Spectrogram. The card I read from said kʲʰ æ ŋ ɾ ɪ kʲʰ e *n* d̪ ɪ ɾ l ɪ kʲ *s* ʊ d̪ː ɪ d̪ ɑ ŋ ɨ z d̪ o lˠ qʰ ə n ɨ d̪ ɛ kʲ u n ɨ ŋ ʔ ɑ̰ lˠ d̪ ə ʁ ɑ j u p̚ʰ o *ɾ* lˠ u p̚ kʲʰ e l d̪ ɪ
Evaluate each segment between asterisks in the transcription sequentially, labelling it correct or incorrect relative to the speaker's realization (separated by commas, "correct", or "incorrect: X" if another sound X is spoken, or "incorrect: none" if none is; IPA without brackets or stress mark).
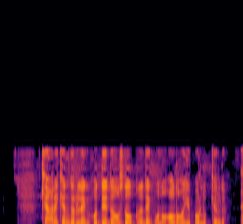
correct, incorrect: χ, correct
